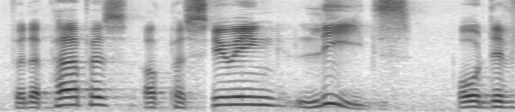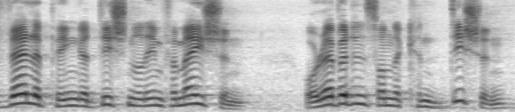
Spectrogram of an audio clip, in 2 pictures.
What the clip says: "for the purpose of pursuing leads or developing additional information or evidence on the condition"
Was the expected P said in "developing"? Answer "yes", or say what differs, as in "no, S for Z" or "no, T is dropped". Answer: yes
